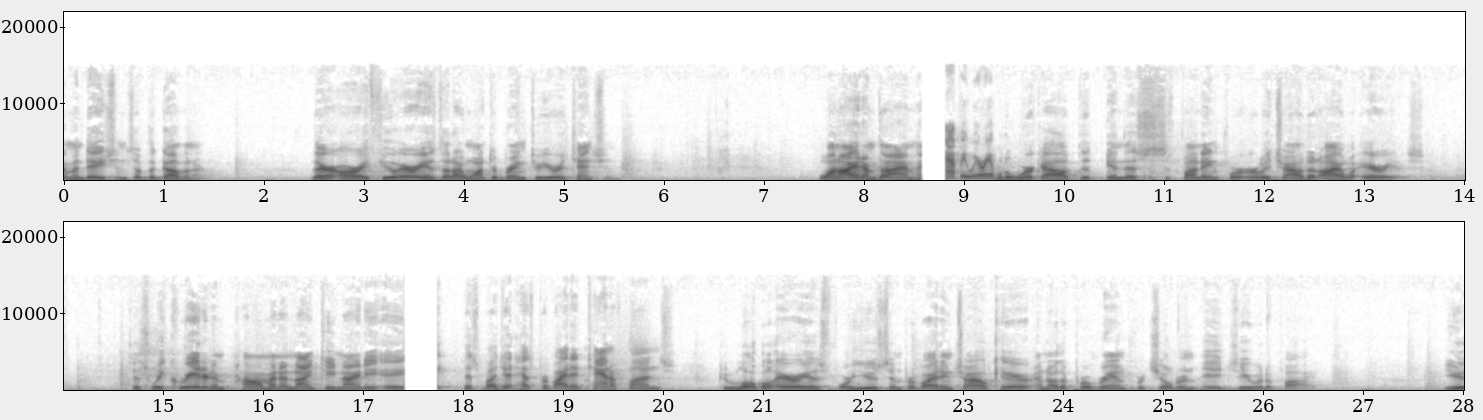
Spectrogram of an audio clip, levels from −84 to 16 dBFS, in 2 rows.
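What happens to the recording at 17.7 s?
At 17.41 s the sound cuts to silence for about 0.34 s, then resumes at 17.75 s. This playback stall is likely the player running out of buffered data, or its output thread being blocked, until it recovers.

From 17.75 s to 20.0 s the audio runs fast and sharp, at 1.15 times normal speed and roughly two semitones high. This catch-up at higher speed resamples the backlog left by the stall to recover the lost time.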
